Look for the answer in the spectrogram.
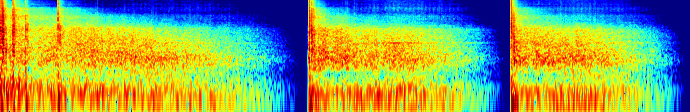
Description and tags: Artillery Gunfire
Artillery weapon shooting.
